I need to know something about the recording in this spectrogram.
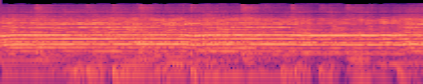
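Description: Man singing one long held note into a microphone over a karaoke backing track; the note steps up slightly in pitch about halfway through.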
